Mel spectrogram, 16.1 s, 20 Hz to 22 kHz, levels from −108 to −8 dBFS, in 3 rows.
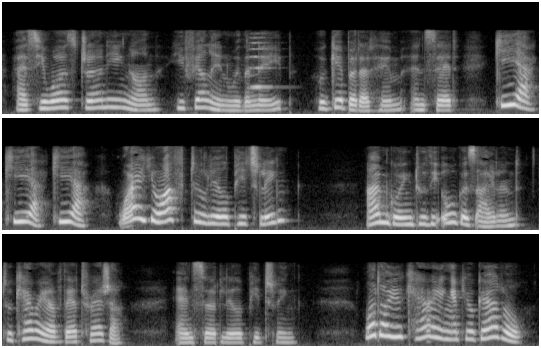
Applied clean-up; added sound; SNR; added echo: none; Bowed string instrument; 14 dB; none.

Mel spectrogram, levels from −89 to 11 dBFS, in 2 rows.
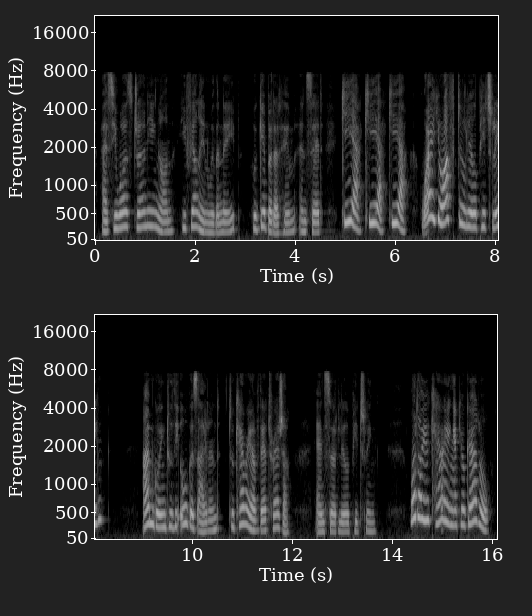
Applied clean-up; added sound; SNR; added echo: none; none; none; none.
